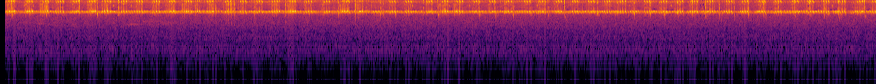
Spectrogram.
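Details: Grasshoppers in a flowery meadow: a steady, high-pitched buzzing tone with a fainter upper band, cut by rapid irregular ticking pulses throughout; no other clear sounds.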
